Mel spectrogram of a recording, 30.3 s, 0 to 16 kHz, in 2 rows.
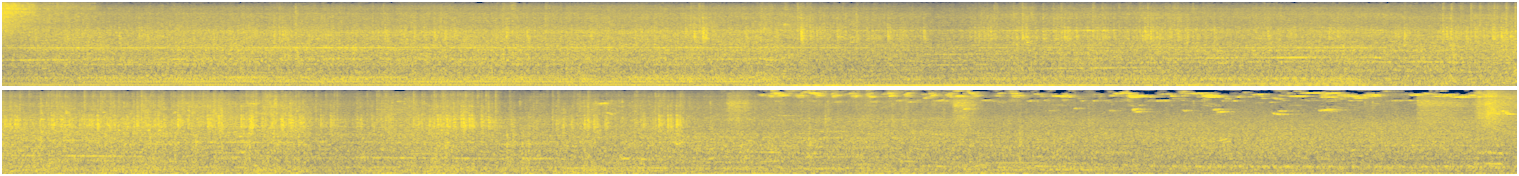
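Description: Interior running noise of a Leyland Olympian double-decker bus, its Cummins LT10 diesel engine and ZF Ecomat automatic gearbox heard from inside the passenger saloon. The engine note changes about eight seconds in and eases off a few seconds later, with steady road and body noise throughout.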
